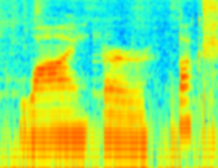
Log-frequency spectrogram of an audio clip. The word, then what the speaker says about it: Weyerbacher: So, for the German novices out there, Weyerbacher is phonetically pronounced Weyerbacher, as simple as it sounds.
